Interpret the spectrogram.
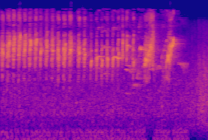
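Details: Small songbird from a master training recording for competition birds, with a harsh, grating chatter of rapid buzzy notes lasting about two seconds, ending in two louder rasping bursts.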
